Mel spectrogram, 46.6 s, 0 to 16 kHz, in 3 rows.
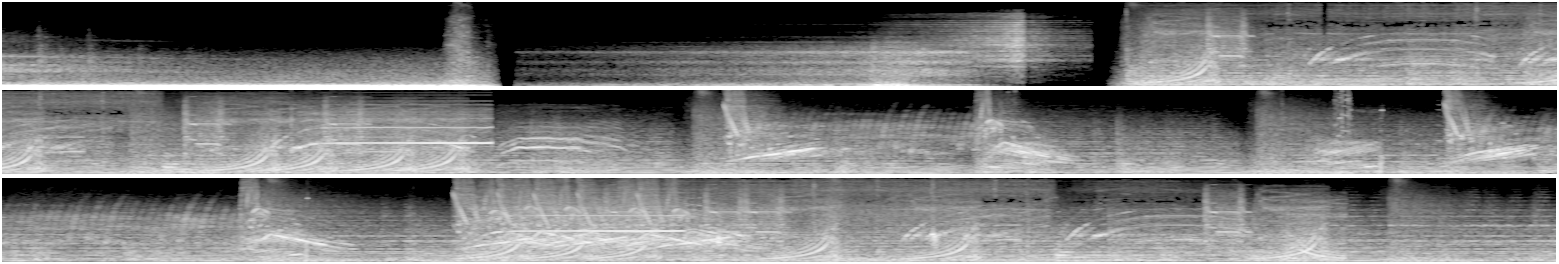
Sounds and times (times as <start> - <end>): Music: 0.0 - 4.1, 11.0 - 46.6.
